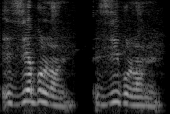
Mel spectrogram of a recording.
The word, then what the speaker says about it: Zebulun: 호수냐면 in the area of 스불론을 이게 스불론이 즈불론 and 납달리가 납탈라이 ph가 p 발음 나서 그 다음에 tal이가 납탈라이 그래서 leaving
